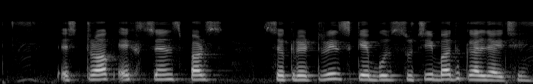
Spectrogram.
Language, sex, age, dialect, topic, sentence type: Magahi, female, 31-35, Western, banking, statement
